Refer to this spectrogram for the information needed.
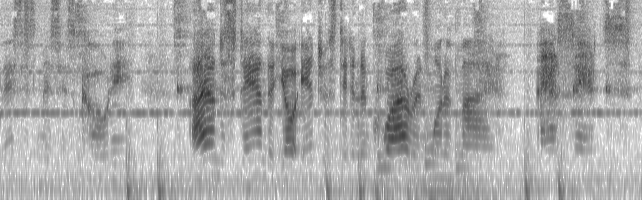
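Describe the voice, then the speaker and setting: An actress playing a sultry, flirtatious widow who speaks in a soft, breathy, seductive way. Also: female voice, mid-range voice, steady tone, moderate pace, over music, lightly acted.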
